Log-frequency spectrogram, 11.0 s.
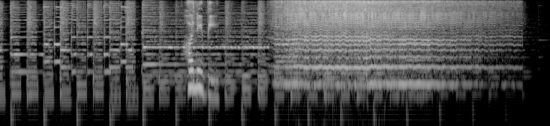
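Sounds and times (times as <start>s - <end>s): honey bees buzzing: 5.4s - 10.5s.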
